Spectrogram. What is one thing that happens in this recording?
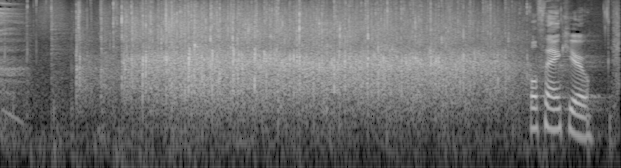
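A large audience applauds in an echoing hall.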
